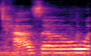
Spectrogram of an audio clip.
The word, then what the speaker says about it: Tazo: I've ever tried was Tazo. I think that's how it's pronounced, like T-A-Z-O.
